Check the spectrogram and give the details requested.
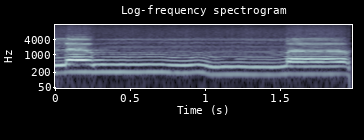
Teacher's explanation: Wa asarrun nadamata lamma, mim sabdu, dengungkan 2 harakat, rapatkan bibir. Wajibul gunnah di sini.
